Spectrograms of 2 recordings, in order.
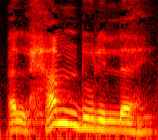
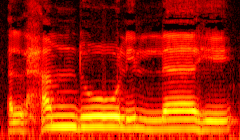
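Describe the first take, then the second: First: "الحمد لله" with a short u on the dal; short damma. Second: "الحمد" ending in a long oo before "لله"; damma stretched to waw. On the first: Teacher gives the correct reading, short u ending "الحمد". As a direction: keep the final u of "الحمد" brief. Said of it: "ضم فقط فوق حرف الدال". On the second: Teacher shows a common error, "الحمد" with long final oo. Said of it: "يأتي بواو بدلا عن الضم". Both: Shown as a demonstration.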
